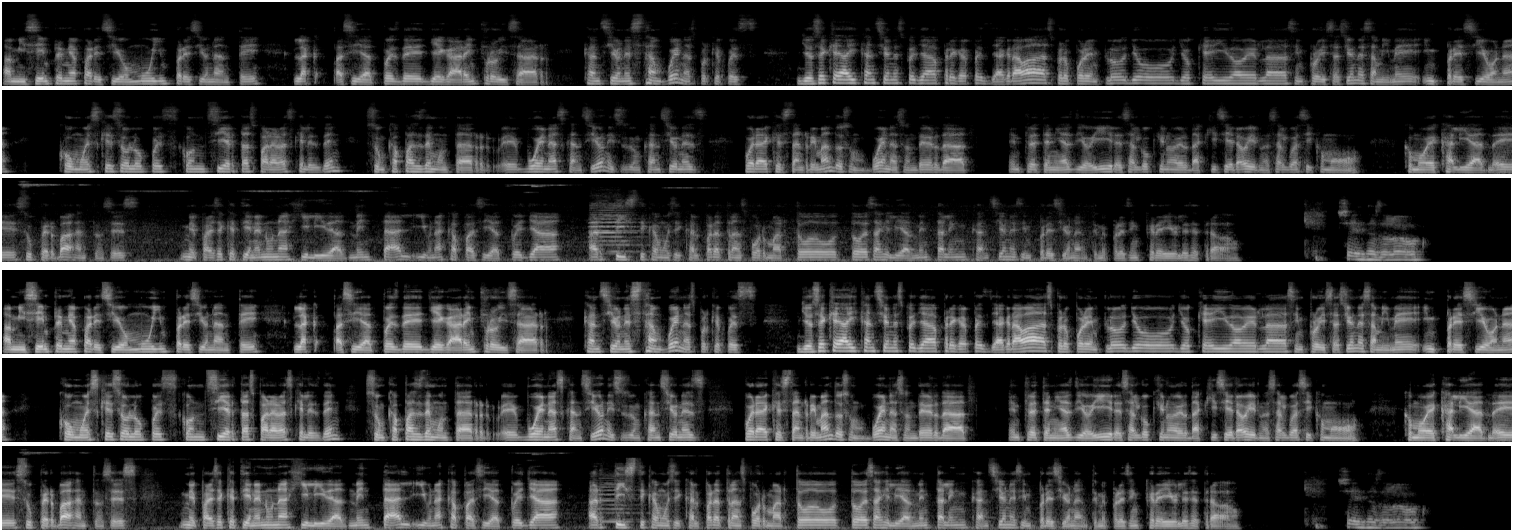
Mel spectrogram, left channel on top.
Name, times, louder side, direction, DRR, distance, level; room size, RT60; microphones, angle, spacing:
voice 1, 0.0-5.5 5.8-7.5 8.0-15.2 15.7-18.5 18.7-22.1 22.5-24.8 25.2-28.7 29.1-31.7 32.0-35.8 36.1-42.6, right 6 dB, 80° right, 0.6 m, -23 dB
Vehicle horn car horn honking / Traffic noise roadway noise, 30.0-41.1, left 4 dB, 45° left, 1.7 m, -42 dB
voice 2, 43.2-44.4, left 2 dB, 25° left, 1.0 m, -32 dB
7.8 x 3.9 x 3.6 m
head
